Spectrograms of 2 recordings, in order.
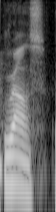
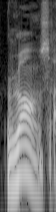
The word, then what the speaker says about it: Rennes: And we can say that Rennes are a good side. – How did you pronounce it? – Rennes. – Rennes.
